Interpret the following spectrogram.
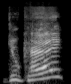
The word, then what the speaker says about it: Duque: I don't want to say it wrong Duque yes okay you can just call me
